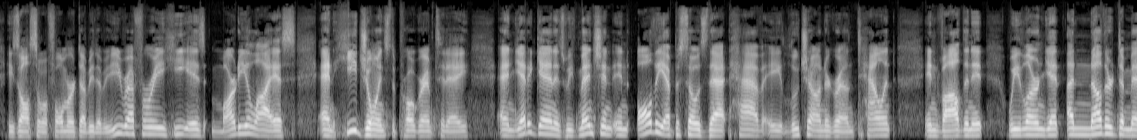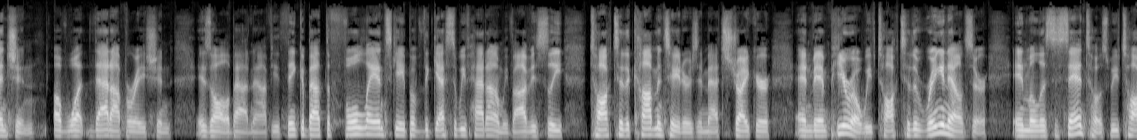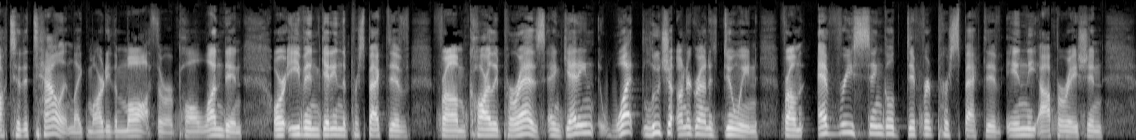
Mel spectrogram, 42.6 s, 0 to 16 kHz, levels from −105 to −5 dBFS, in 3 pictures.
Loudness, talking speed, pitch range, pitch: -23 LUFS, 165 wpm, 130-165 Hz, 145 Hz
